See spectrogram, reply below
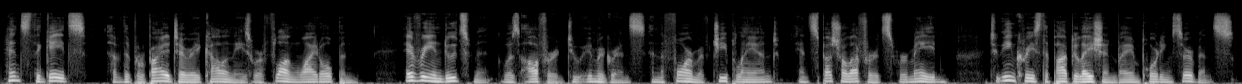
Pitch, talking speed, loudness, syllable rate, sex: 120 Hz, 170 wpm, -18 LUFS, 5.9 syllables/s, male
